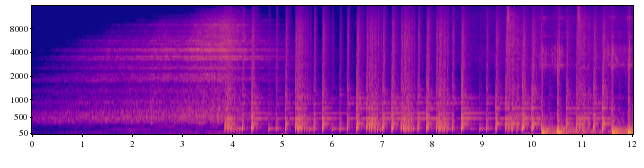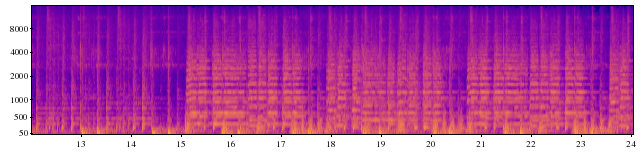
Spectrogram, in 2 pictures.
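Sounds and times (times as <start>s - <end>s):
drum kit and percussion beat: 0.8s - 24.0s
heavy bass drum hits: 14.5s - 23.6s
held instrument notes: 15.0s - 24.0s.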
